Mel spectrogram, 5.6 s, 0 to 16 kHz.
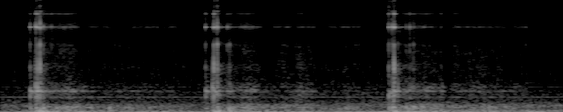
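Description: A glass honey bottle with a black lid is tapped three times, each tap giving a short, bright glassy clink with a faint ring near 690 Hz over a low background hum. The tone decays quickly between the spaced-out taps.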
